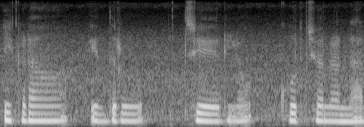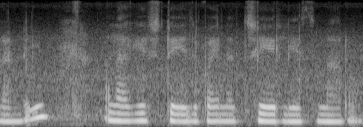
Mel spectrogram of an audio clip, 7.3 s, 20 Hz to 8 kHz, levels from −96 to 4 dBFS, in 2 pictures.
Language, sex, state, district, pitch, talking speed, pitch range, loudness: Telugu, female, Andhra Pradesh, Annamaya, 170 Hz, 105 wpm, 165-175 Hz, -17 LUFS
